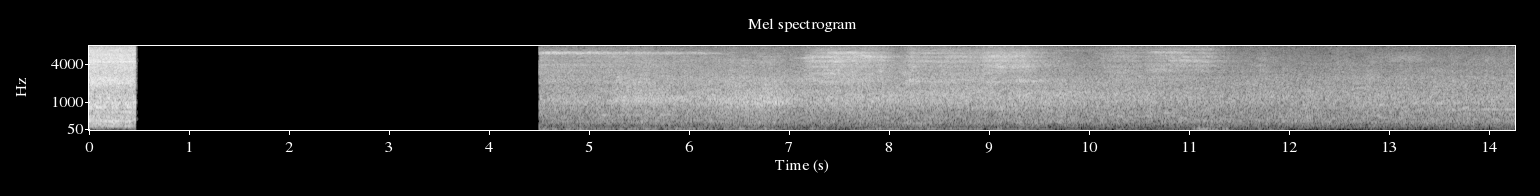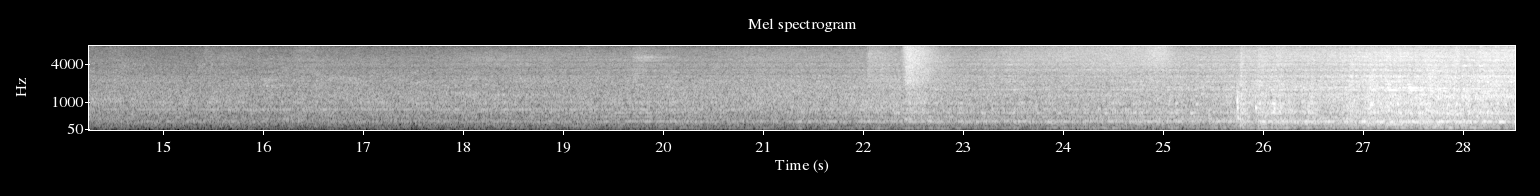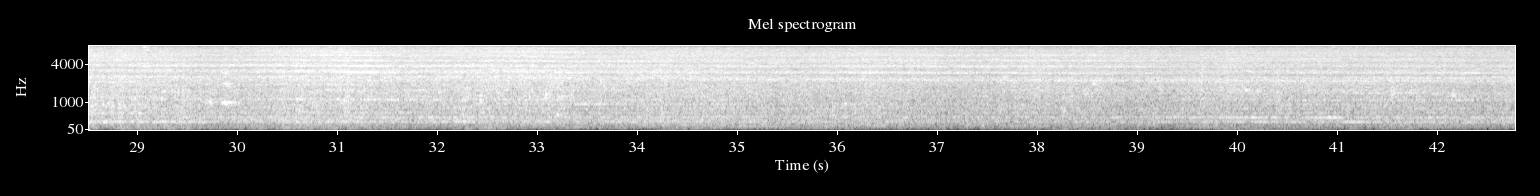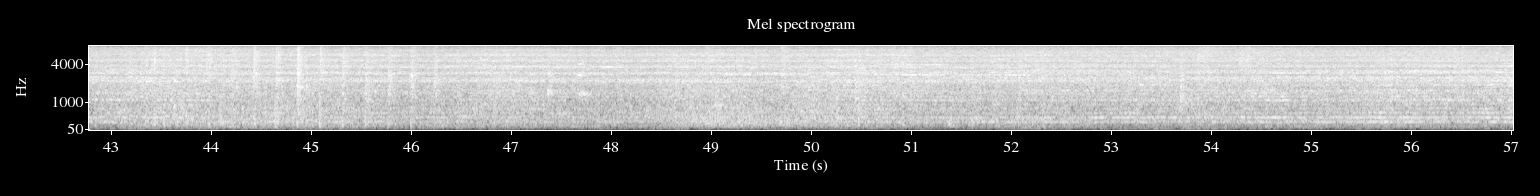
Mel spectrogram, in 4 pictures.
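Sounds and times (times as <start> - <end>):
diesel locomotive engine: 13.6 - 57.0.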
